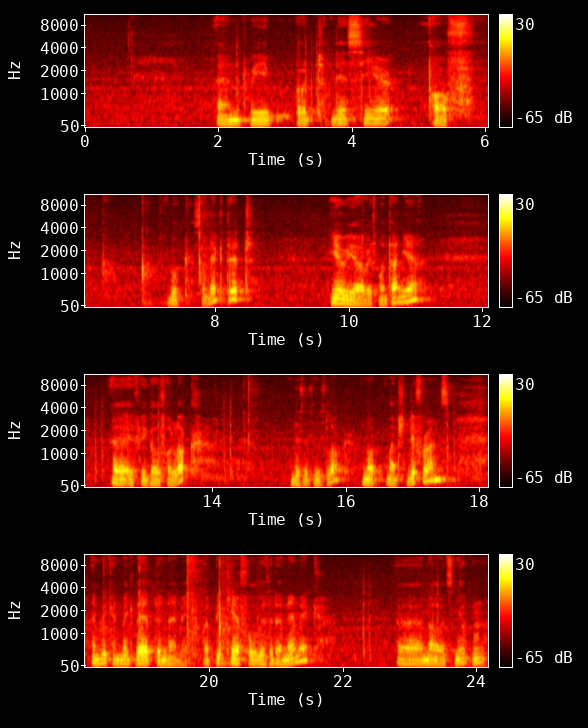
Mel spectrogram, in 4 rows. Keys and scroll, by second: 3.5 super+c, 4.3 super+v, 4.9 alt+super+v, 5.2 alt+super+g, 6.4 $, 7.0 b, 7.8 Return, 8.3 shift+Return, 14.6 shift+Return, 18.5 shift+d, 19.0 shift+y, 19.6 y, 19.7 Return, 20.2 alt+g, 20.7 alt+shift+g, 20.8 alt+shift+Return, 21.4 shift+Return.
